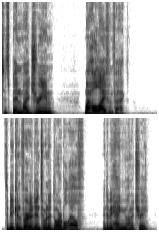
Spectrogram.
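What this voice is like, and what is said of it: Sarcastic delivery. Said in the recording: “I'm joking. I'm being sarcastic”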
